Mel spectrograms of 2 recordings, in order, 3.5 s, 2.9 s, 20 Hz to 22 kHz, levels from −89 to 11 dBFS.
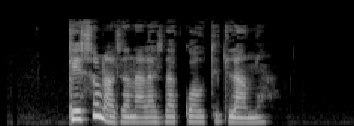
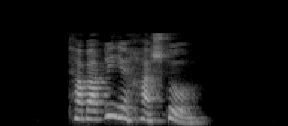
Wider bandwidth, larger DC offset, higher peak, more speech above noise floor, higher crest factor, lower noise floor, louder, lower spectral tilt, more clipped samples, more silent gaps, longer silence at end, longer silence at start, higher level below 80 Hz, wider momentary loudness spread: first, 11.5 kHz vs 7.4 kHz; neither; first, -4 dBFS vs -16 dBFS; second, 55 dB vs over 61 dB; about the same, 18 dB vs 18 dB; second, -76 dBFS vs under -90 dBFS; first, -21 LUFS vs -30 LUFS; first, -4.5 dB/octave vs -2.5 dB/octave; neither; neither; about the same, 0.9 s vs 0.85 s; about the same, 0.7 s vs 0.7 s; first, -76 dBFS vs -82 dBFS; about the same, 12 LU vs 10 LU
